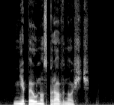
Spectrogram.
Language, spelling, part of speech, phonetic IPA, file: Polish, niepełnosprawność, noun, [ˌɲɛpɛwnɔˈspravnɔɕt͡ɕ], Pl-niepełnosprawność.ogg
